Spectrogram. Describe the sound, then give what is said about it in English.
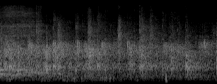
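A crowd applauds steadily for two children attending their first adult service, a dense, even wash of many hands clapping at a fairly loud, constant level with no voices standing out. “I was going to make you applaud them after I pointed them out, but you already applauded.”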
